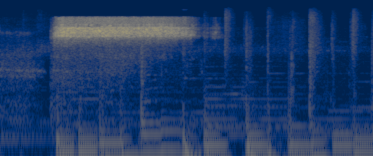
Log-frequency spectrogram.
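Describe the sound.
A person with hands on the belly, doing a breathing exercise, produces a loud, sustained hissing "sss" with the breath, lasting about a second, followed by softer tonal, humming sounds.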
